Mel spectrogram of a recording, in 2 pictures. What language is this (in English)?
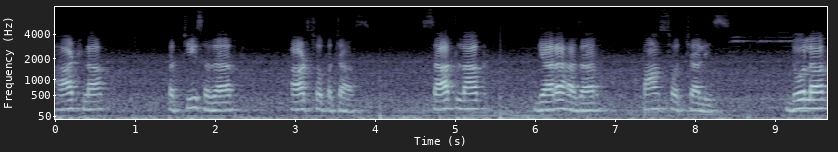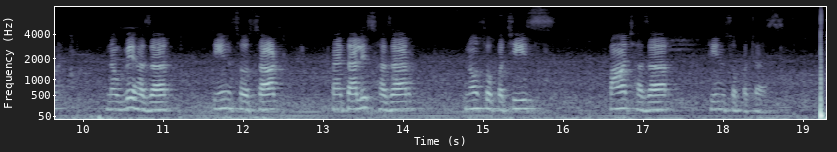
Urdu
